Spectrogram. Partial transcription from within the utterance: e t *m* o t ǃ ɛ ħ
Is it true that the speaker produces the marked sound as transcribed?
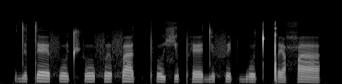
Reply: no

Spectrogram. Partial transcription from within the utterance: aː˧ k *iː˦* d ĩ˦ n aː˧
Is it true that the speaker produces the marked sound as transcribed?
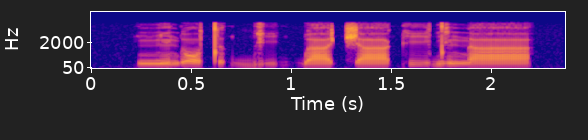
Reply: yes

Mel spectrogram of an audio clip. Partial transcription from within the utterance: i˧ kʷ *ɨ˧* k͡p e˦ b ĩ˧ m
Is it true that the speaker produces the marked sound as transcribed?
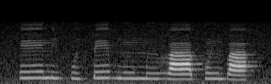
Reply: no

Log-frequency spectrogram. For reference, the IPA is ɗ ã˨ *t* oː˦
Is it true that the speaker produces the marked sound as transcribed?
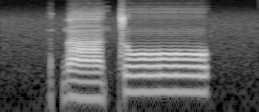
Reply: yes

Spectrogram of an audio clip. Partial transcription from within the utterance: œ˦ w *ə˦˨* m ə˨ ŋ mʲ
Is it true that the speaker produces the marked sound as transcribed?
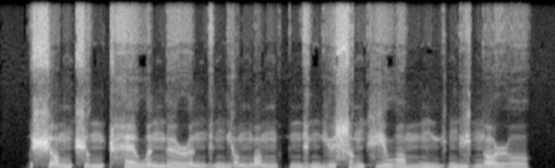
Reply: no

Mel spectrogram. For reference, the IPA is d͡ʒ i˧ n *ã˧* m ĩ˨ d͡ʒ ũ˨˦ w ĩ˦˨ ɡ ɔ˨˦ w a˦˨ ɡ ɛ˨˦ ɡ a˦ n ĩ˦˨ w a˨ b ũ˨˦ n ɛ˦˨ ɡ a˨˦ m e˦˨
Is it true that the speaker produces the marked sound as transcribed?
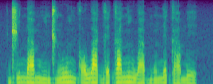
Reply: no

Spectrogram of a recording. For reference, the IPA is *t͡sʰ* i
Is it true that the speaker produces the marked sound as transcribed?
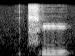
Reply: yes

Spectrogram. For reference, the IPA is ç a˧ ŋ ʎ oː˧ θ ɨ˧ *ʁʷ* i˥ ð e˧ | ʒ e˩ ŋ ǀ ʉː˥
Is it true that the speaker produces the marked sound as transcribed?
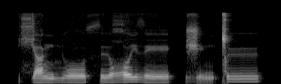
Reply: yes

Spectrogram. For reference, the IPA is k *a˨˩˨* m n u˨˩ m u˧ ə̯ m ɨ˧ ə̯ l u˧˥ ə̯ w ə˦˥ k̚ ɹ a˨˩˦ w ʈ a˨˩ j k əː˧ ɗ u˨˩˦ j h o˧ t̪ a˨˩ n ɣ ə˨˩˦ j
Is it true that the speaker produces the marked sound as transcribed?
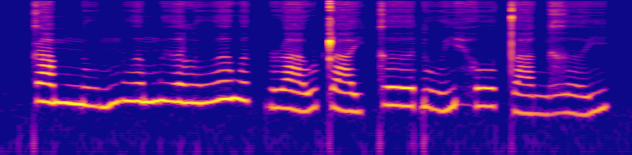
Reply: no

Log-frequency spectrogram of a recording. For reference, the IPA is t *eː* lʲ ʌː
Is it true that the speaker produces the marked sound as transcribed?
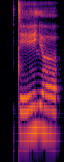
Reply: yes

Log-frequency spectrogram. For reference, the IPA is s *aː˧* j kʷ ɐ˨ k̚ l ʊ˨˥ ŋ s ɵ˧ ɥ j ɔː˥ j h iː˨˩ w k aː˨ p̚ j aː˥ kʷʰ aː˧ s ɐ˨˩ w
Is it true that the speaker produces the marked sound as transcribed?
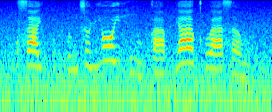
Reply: yes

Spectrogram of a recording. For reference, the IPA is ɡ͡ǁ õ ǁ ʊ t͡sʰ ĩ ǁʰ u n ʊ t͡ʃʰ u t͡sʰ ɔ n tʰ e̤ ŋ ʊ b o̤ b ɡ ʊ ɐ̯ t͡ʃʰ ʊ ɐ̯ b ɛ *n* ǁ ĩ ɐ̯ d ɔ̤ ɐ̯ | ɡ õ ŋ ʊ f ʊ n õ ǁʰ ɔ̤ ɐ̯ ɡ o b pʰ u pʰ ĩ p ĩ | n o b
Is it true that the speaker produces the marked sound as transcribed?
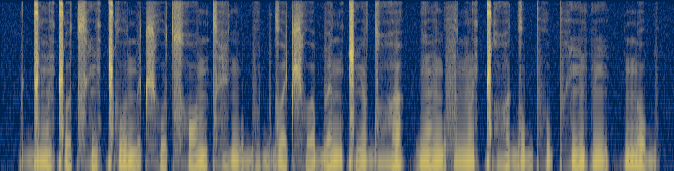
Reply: yes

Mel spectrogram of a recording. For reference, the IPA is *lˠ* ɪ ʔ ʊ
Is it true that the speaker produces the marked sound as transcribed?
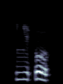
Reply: no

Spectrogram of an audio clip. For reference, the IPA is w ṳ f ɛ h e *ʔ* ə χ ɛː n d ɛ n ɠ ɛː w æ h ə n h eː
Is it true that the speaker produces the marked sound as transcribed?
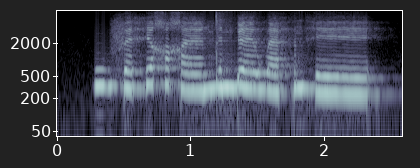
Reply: no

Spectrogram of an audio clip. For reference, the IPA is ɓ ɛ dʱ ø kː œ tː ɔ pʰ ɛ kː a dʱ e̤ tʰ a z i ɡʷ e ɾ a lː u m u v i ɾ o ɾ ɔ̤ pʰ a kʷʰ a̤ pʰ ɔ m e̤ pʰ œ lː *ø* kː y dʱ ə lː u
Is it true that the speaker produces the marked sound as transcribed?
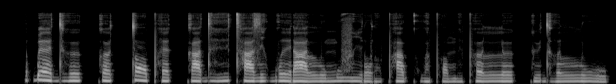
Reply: yes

